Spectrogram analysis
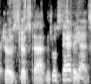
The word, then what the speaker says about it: Staton: Joe Staton, yes. Staton, I think he pronounces it.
